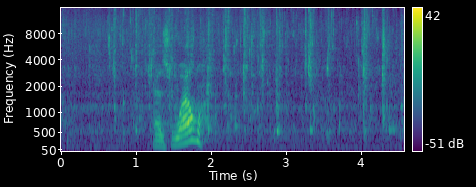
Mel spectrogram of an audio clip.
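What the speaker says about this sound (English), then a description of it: "Now we're going to add our stock, which again, I use unsalted, 3 cups. That's going to go in the pot" Three cups of unsalted chicken stock pour into a cooking pot with a brief liquid rush, while a person talks over the kitchen sounds.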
